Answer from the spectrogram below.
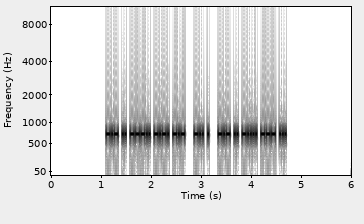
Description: Morse code, heard as a keyed tone, about 46 wpm, 700 Hz. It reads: KI8CK DE KI6OS
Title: USA Callsign DE Callsign - 5 Characters - 45wpm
